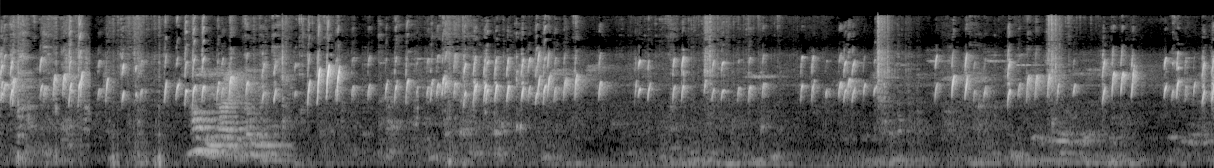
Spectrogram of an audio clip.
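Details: European goldfinch singing, played to encourage captive goldfinches: continuous high, jingling twitter with fast trilled runs, a lower descending chatter early on, and scattered sharp chips toward the end.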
